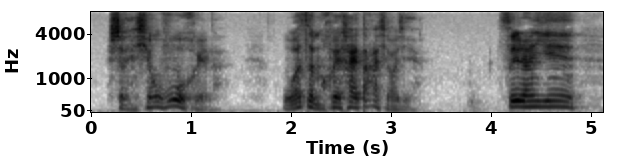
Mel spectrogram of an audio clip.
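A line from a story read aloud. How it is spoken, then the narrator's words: Sly sinister laugh. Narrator (Chinese): 张全奸笑说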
